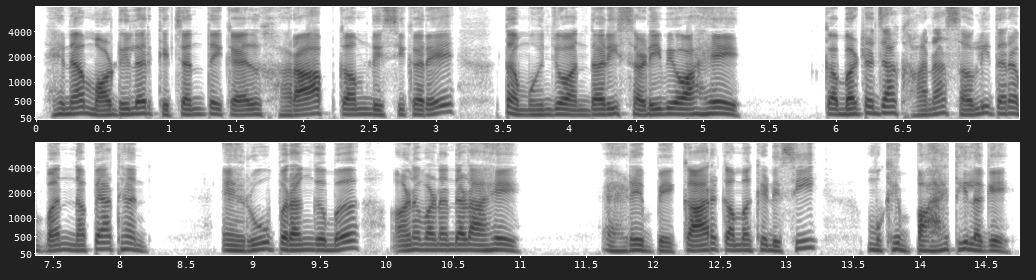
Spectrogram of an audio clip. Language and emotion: Sindhi, angry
